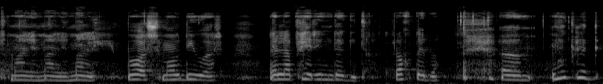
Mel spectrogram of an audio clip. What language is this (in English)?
Romanian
